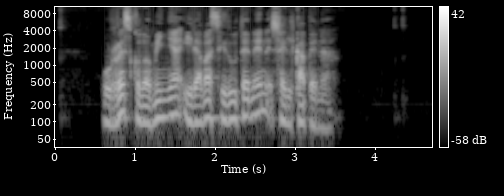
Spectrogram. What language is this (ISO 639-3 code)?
eus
